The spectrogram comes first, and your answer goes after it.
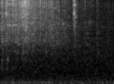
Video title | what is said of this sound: How to Make Biochar | That's what you're looking for, is that glass sound when it shatters.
